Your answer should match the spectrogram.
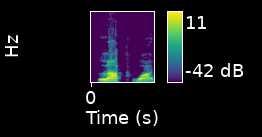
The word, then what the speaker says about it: Lapua: please ban him because it's not La Pua it's Lapua lapwa that's the proper pronunciation word um all right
